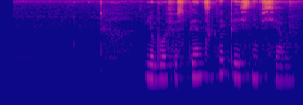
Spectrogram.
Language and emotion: Russian, neutral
